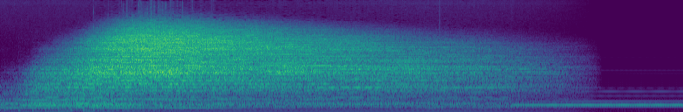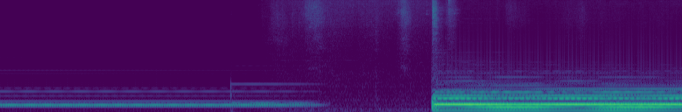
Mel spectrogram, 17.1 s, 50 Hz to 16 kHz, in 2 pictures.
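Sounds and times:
gong shimmering: 0.0 - 7.4, 14.0 - 17.0.

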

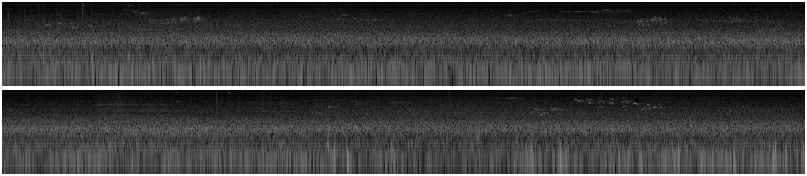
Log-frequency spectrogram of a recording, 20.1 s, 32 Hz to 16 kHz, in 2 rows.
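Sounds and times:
small birds chirping: 0.0 - 2.6
wind rumble on microphone: 0.0 - 20.0.

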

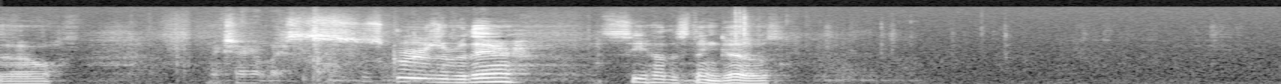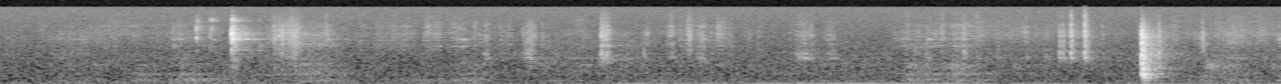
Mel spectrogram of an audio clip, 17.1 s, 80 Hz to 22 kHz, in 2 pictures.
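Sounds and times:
faint clicks and scrapes of metal parts: 4.0 - 17.0.

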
